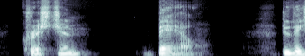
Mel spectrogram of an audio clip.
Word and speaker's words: Bale: Because if we know how to pronounce his name, then we know how to pronounce the second word. Gareth Bale. Christian Bale.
